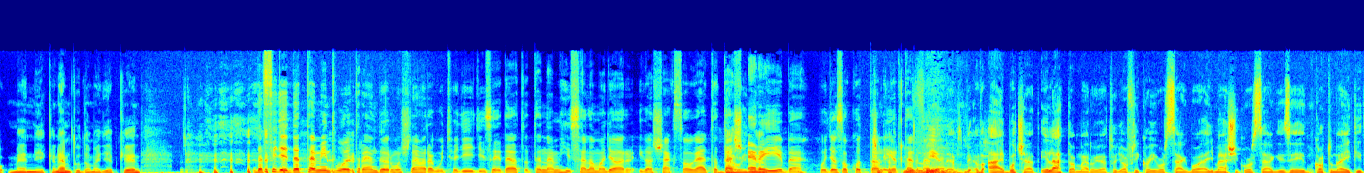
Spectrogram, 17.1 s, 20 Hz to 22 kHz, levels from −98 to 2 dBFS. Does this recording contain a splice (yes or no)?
no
